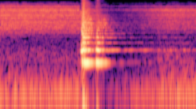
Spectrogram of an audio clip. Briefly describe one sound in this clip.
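A train horn sounds one short loud blast.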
